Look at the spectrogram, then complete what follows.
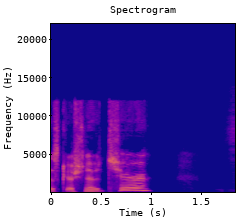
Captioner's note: speaking French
